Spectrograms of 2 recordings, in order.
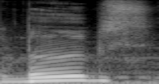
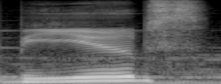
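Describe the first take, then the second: First: It is said as plain boobs, no glide. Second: It is said with a w-like glide after b. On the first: "doesn't sound like boobs" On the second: "It sounds like boobs"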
